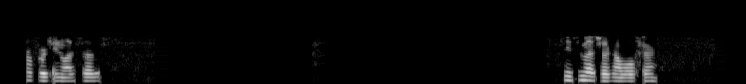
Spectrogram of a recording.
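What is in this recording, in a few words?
Raleigh Police Southeast District Dispatch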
